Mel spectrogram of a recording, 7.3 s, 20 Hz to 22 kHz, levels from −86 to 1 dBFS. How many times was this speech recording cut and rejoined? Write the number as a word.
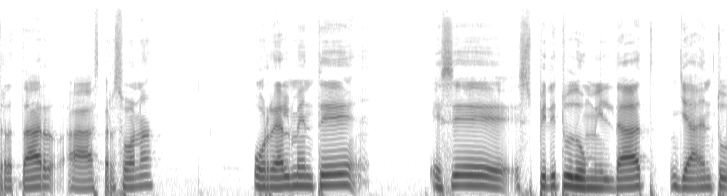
two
